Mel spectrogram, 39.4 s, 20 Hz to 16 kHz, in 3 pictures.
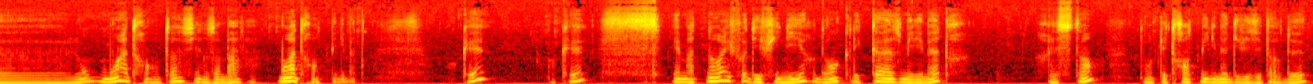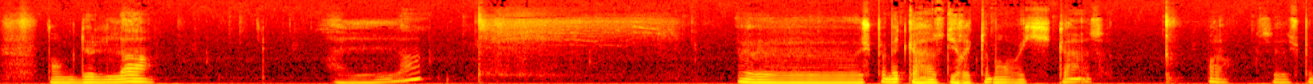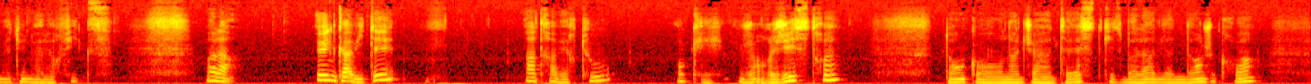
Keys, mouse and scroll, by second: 1.1 click, 2.6 KP_Subtract, 4.1 click, 5.4 click, 6.0 scroll down 1, 6.4 right click, 9.0-11.3 drag, 15.2 click, 17.4 click, 19.0 click, 23.1 KP_1, 23.4 KP_5, 24.8 KP_Enter, 26.9 click, 30.0 click, 31.3 click, 31.9 click, 32.6 click, 34.6 ctrl+s, 35.7-37.5 scroll down 10, 38.8 click.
